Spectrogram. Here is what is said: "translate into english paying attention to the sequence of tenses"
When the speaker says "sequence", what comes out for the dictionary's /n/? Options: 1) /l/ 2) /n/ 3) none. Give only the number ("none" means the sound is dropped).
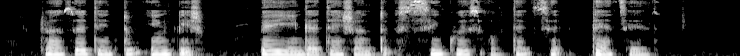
3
